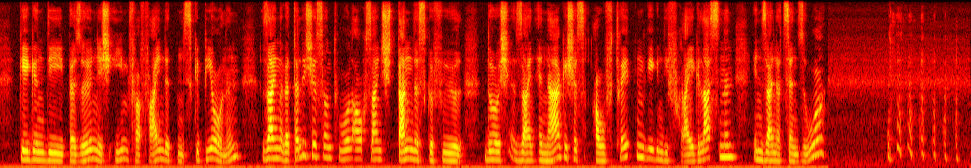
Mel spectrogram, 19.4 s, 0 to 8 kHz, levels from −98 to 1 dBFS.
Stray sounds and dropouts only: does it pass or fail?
fail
